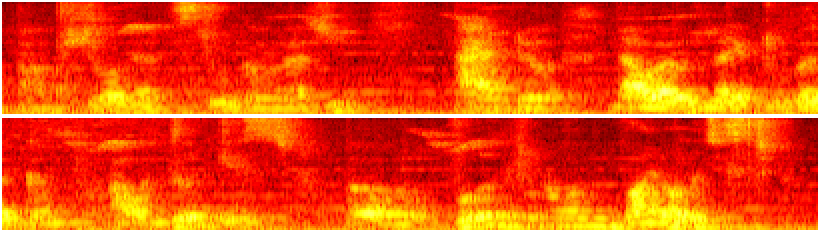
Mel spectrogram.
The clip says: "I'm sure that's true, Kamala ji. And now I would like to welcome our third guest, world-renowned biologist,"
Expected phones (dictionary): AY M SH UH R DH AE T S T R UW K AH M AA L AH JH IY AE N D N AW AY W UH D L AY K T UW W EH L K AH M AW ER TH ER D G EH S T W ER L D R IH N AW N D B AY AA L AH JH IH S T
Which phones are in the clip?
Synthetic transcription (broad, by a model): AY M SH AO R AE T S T UW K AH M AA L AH JH IY AE N D N AW AY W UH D L AY K T UW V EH L K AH M AW ER T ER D G EH S T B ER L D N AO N B AY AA L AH JH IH S T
